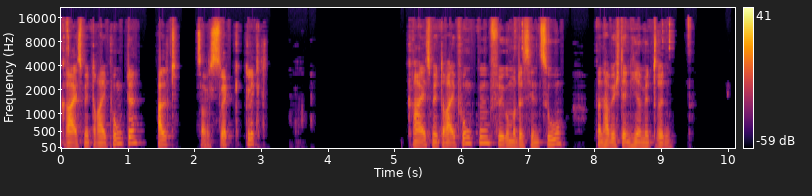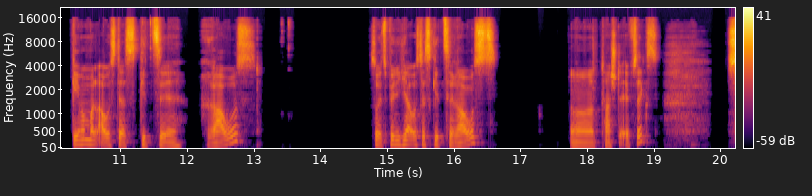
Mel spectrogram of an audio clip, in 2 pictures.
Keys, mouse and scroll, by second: 1.0 click, 2.0-3.9 typing, 2.7 click, 6.8 click, 9.0 click, 11.3 click, 12.4 Escape, 13.4 click, 14.7-15.5 scroll, 16.1-17.1 scroll, 17.1-17.9 scroll, 17.9 F6, 18.3 scroll, 19.1 scroll, 20.0 scroll.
